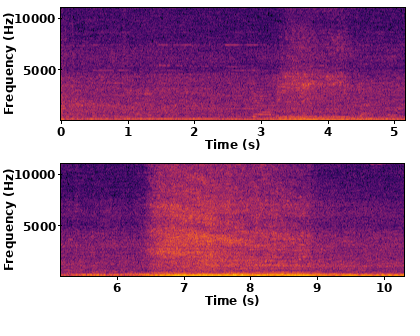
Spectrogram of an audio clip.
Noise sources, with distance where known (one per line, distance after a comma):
medium-sounding engine, near
person or small group talking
